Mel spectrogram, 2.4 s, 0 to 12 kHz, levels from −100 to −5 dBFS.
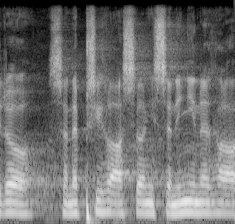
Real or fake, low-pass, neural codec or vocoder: real; 10.8 kHz; none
